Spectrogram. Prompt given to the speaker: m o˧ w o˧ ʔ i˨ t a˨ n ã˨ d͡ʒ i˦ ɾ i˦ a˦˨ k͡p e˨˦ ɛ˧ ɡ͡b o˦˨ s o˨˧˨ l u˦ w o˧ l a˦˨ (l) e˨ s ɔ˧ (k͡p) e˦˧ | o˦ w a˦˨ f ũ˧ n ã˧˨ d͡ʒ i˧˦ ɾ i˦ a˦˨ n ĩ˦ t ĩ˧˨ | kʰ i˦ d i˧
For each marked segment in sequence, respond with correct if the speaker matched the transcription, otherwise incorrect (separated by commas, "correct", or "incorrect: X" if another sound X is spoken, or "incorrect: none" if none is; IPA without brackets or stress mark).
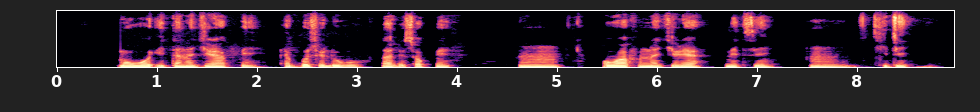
correct, correct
